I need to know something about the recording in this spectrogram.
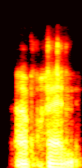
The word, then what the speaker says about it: apprennent: Apprennent. ENT à la fin, on ne prononce jamais.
